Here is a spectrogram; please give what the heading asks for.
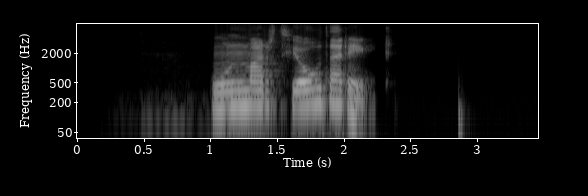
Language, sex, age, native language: Icelandic, female, 60-69, Icelandic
